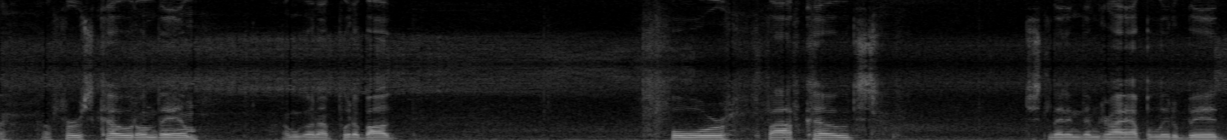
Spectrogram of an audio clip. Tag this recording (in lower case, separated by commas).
outside, urban or man-made, speech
